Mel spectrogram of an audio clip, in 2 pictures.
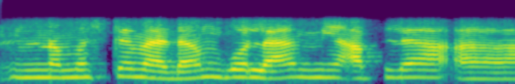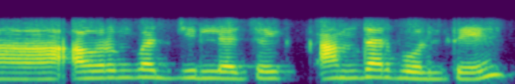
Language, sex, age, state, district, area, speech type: Marathi, female, 18-30, Maharashtra, Aurangabad, rural, conversation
